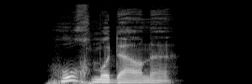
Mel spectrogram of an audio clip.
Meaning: inflection of hochmodern: 1. strong/mixed nominative/accusative feminine singular 2. strong nominative/accusative plural 3. weak nominative all-gender singular
- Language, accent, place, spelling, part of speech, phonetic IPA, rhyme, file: German, Germany, Berlin, hochmoderne, adjective, [ˌhoːxmoˈdɛʁnə], -ɛʁnə, De-hochmoderne.ogg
